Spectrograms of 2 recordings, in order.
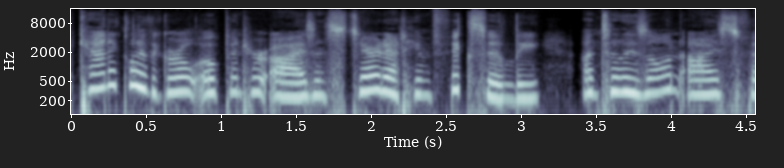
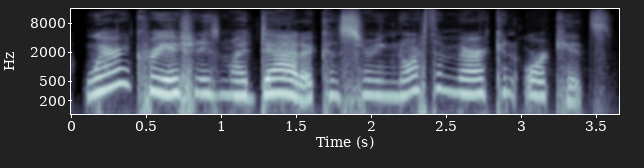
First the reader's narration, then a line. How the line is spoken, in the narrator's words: called her father sharply from the next room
